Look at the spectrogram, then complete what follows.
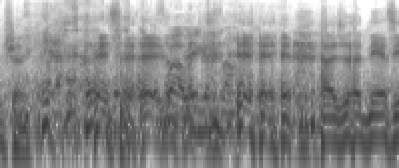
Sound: laughs

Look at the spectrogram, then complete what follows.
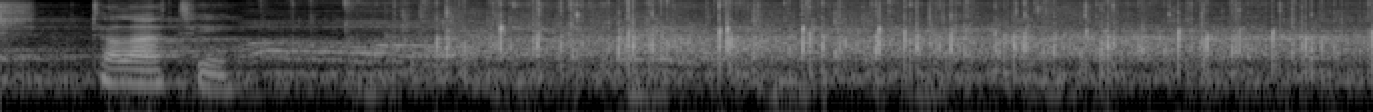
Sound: audience applauds

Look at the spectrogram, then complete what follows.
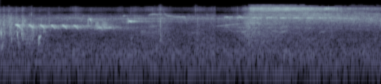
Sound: birds twittering

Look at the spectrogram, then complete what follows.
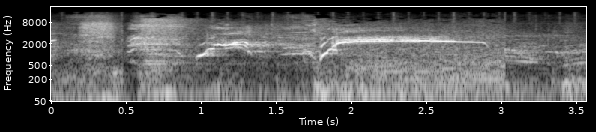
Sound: screams

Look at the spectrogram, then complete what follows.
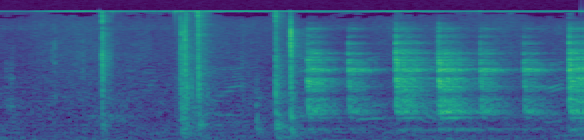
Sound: cassette clicks; upbeat music

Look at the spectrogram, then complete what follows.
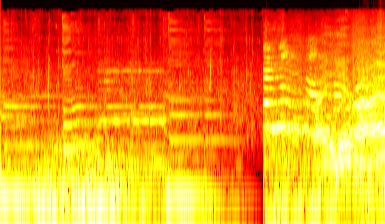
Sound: water Sound

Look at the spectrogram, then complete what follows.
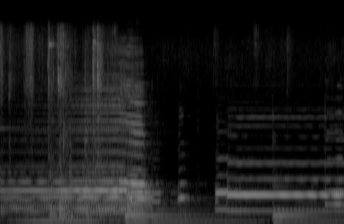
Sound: door clanks; intense music

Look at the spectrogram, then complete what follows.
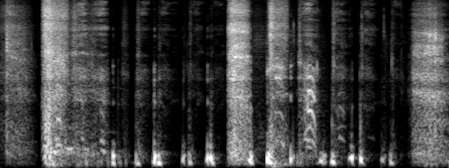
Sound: laughs; chuckles softly

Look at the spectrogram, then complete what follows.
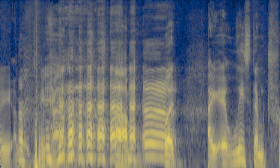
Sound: laughing

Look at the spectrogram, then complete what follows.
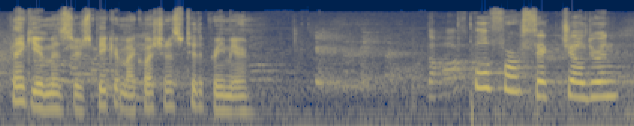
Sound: speaking in French

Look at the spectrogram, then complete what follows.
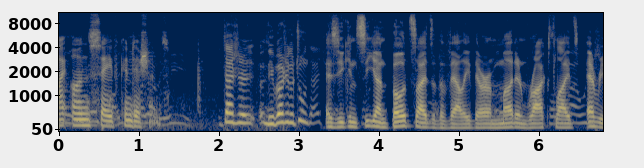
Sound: through translator

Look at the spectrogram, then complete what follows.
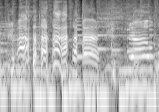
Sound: laughing

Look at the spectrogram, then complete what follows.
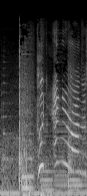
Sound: water splashing

